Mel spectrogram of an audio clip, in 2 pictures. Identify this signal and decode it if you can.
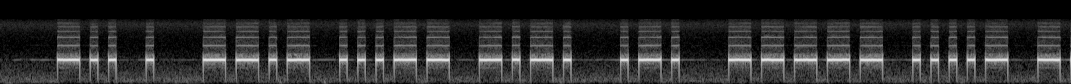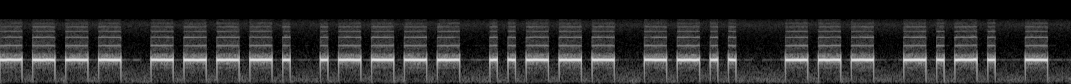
Morse code, heard as a keyed tone, about 13 wpm, 1170 Hz. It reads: DE Q3C R 040912Z OCT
